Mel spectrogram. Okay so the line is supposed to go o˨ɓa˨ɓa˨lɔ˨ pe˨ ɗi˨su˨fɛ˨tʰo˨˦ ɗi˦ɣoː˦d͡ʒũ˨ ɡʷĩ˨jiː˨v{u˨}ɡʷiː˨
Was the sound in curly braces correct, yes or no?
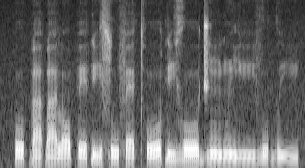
no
